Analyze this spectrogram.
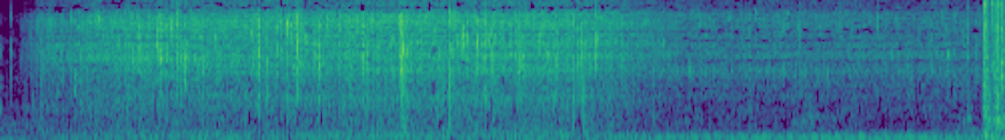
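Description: Food frying in hot oil, sizzling and crackling, loudest for the first few seconds and then settling to a fainter hiss.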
